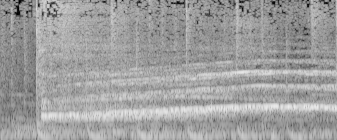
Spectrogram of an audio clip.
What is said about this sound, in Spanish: Las sirenas han sonado en ciudades como Jerusalén, donde las calles permanecen desiertas. La guerra continúa. Jerusalén o, por ejemplo, en Tel Aviv, donde en efecto las sirenas han vuelto a sonar.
